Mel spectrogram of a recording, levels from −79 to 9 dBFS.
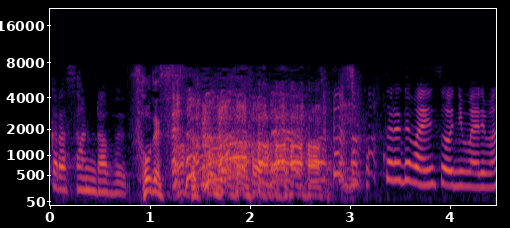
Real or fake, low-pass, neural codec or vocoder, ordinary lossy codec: real; none; none; none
